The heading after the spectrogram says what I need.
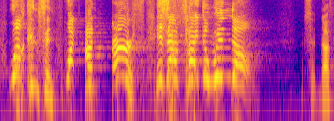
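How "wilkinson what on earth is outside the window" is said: piercing, sky-high, shrill yelling. Retelling a professor running down the aisle at a student: imitating someone yelling. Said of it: "he runs down the aisle and yells at me".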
